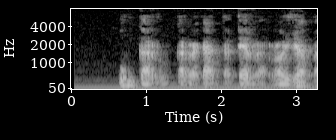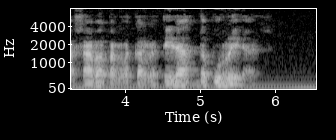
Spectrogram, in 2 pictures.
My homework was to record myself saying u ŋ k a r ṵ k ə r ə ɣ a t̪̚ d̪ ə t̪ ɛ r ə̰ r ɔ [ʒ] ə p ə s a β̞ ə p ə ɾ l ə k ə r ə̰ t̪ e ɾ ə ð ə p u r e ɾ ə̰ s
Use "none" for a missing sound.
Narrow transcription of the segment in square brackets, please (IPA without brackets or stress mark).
ʒ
